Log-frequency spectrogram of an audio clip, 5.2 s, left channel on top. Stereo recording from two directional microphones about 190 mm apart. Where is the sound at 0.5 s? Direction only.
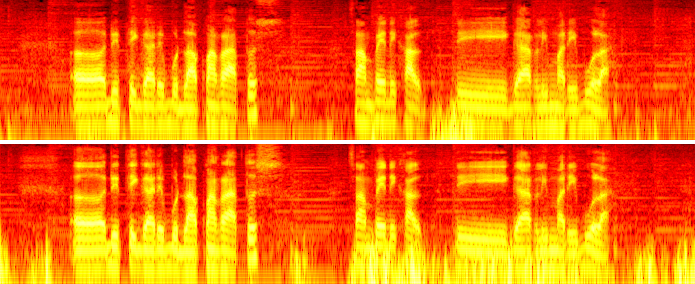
55° right (ahead or behind).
